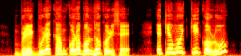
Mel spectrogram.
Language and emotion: Assamese, fearful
